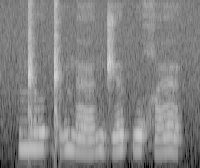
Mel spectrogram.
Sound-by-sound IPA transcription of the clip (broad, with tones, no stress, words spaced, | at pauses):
ŋ͡ǁɵː˦˥ɡ͡ǁɵ˧˥˧næː˨˩˦ nd͡ʒɛ˧˥˧pu˥˨ χæ˧˥˧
